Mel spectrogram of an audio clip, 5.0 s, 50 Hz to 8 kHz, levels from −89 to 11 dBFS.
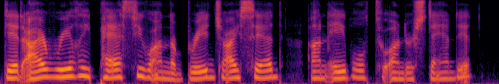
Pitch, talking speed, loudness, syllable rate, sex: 200 Hz, 170 wpm, -22 LUFS, 4.5 syllables/s, female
